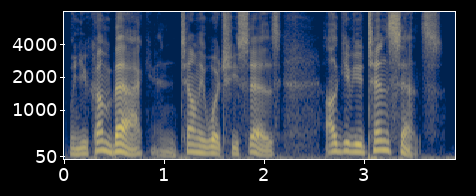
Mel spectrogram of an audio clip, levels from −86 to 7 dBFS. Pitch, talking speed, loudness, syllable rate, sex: 130 Hz, 230 wpm, -18 LUFS, 4.5 syllables/s, male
